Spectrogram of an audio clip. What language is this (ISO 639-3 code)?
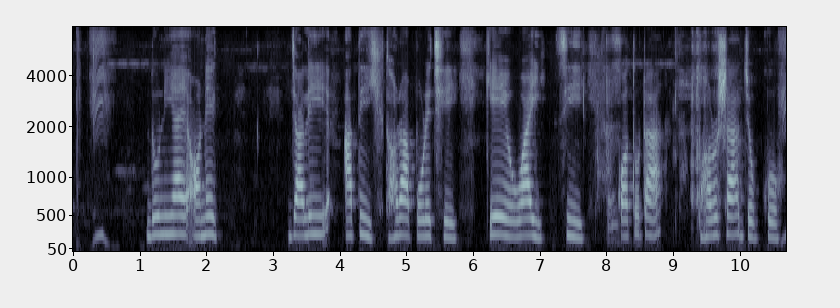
ben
